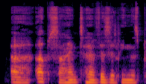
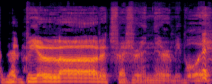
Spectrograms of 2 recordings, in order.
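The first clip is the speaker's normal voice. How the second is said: hammed-up pirate growl; 2 semitones lower than usual. Joking pirate line about treasure.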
